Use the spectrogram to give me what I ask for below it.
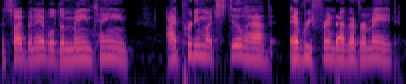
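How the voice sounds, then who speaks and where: A man's voice: a little high, steady tone, quick pace, dry recording. A man in his forties, a guest on a comedy podcast, chatting casually and telling stories, swearing now and then. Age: 40s. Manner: storytelling, swears freely, acts out quoted voices. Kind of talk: casual chat. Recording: dry close studio mic.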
